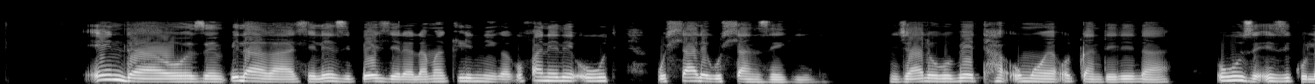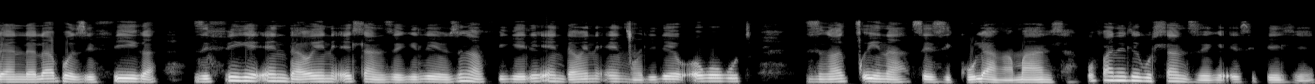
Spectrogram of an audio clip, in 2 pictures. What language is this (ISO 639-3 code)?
nde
